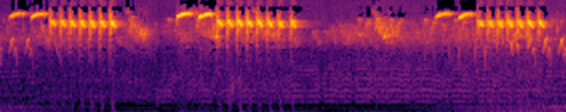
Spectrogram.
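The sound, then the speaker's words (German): Young blue tits chirp excitedly while fluttering about high in a garden tree, three quick bursts, each a couple of thin high notes followed by a rapid, bright trill, with no voices. “Das waren bestimmt die jungen Blaumeisen, die oben im Baum aufgeregt umhergeflattert sind.”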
